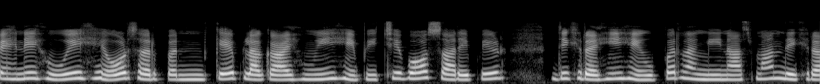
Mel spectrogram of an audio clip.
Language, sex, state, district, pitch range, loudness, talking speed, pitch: Hindi, female, Odisha, Sambalpur, 225-270 Hz, -15 LUFS, 160 wpm, 245 Hz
